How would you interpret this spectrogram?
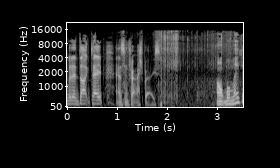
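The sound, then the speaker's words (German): Plastic bags crinkle and tape tears in a brief, scratchy burst of rustling as rubber boots are made from plastic bags and tape, set between stretches of people talking. “Aber wir basteln uns einfach Gummistiefel aus Plastiktüten und Klebeband.”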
